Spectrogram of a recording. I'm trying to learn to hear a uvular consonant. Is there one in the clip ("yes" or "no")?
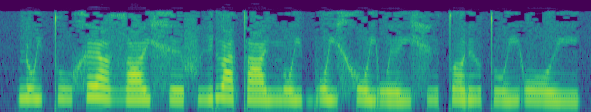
no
